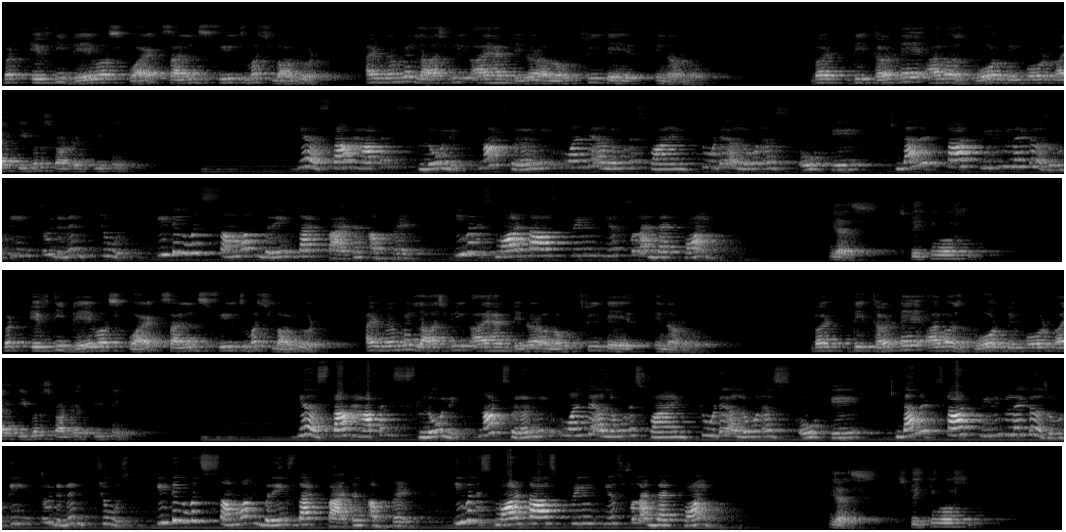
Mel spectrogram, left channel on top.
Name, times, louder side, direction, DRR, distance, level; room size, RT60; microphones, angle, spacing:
voice 1, 0.0-3.1 3.6-7.0 8.1-11.8 29.5-29.9 30.3-30.9, right 1 dB, 25° right, 2 dB, 0.6 m, -29 dB
voice 2, 13.6-19.2 19.6-22.5 22.8-25.3 25.8-28.4, right 5 dB, 75° right, 6 dB, 0.4 m, -25 dB
3.8 x 2.4 x 3.7 m, 0.72 s
head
